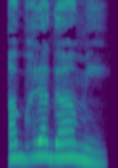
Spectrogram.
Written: ಅಭ್ರಗಾಮಿ

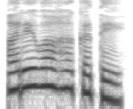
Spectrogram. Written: ಅರೆವಾಹಕತೆ

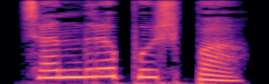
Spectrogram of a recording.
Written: ಚಂದ್ರಪುಷ್ಪ

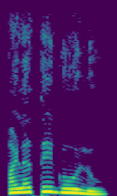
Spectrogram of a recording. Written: ಅಳತೆಗೋಲು

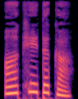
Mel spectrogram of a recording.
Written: ಆಗಡಿಗ

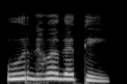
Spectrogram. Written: ಊರ್ಧ್ವಗತಿ

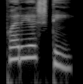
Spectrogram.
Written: ಪರಿಯಷ್ಟಿ

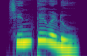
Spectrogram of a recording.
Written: ಚಿಂತೆವಿಡಿ

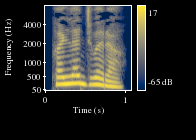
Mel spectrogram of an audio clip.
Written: ಕಳ್ಳಜ್ವರ

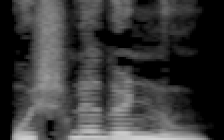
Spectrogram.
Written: ಉಷ್ಣಗಣ್ಣು

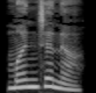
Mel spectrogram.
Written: ಮುಂಜಾನೆ

